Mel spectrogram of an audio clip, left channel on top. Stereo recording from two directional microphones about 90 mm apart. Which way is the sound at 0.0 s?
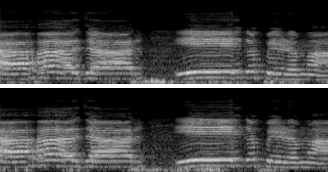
20° right (ahead or behind).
